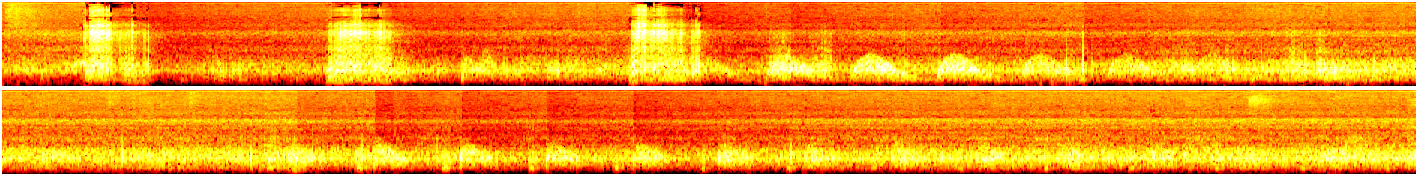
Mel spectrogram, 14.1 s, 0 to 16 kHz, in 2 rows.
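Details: 18 weeks pregnant, 35-year-old first-time mother of a boy, no fetal movements felt yet, home fetal Doppler with gel: fast rhythmic whooshing fetal heartbeat about 150 a minute after loud probe scrapes.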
